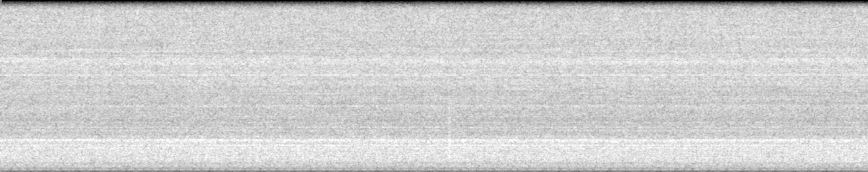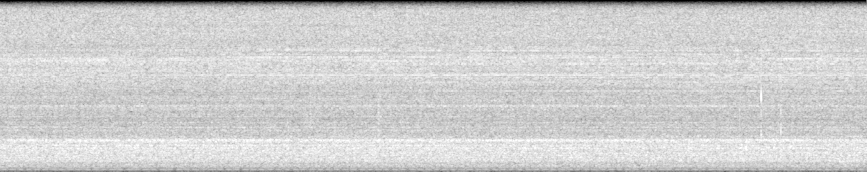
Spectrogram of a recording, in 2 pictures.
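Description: Aquarium air pump and sponge filter running: a steady rushing hiss of air and bubbles with a low, even hum.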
